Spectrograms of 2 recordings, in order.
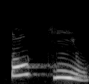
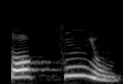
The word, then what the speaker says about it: Toquinho: Mas quando pronunciamos, nós pronunciamos esse U? Não pronunciamos. Por que que isso acontece, pró? Porque toda vez que esse QU vier acompanhado, né, das vogais I e E, nós não ouvimos a letra U, nós não pronunciamos a letra U.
